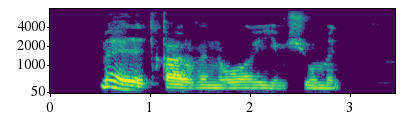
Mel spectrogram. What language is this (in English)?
Kabyle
